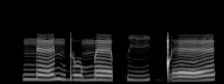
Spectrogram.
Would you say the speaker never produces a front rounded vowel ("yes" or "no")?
yes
